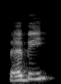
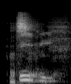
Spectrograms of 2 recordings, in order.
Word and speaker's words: Beebe: And welcome, I want to say, is it AC Bebby? Is that how you pronounce the last name? And BB. Beebe. He's interim assistant chief Beebe.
